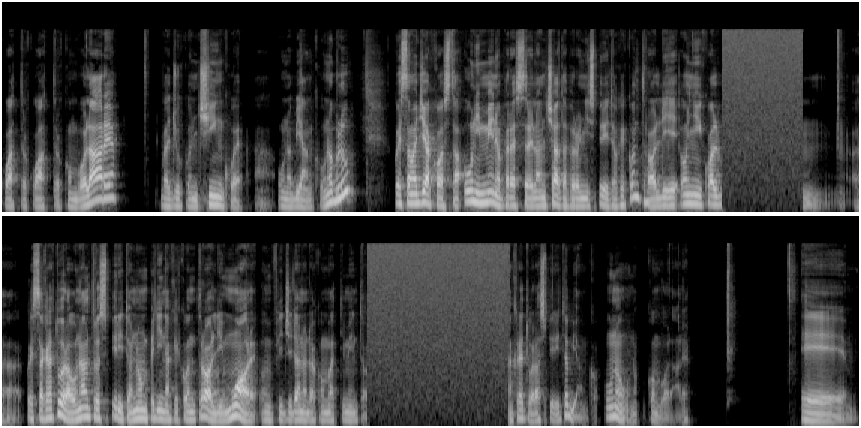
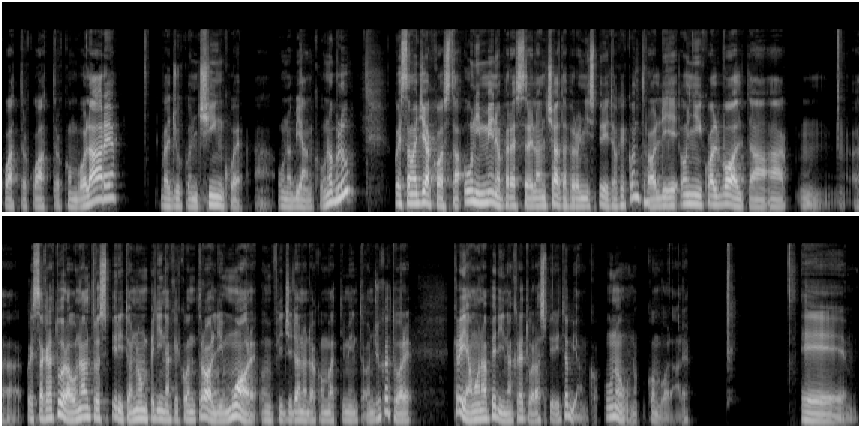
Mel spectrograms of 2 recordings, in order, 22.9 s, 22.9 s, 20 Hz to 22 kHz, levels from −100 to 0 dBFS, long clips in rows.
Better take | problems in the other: second | audio cutting out; filled with static; at 9.5 s for 1 s and at 16 s for 2 s

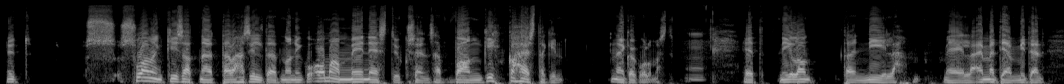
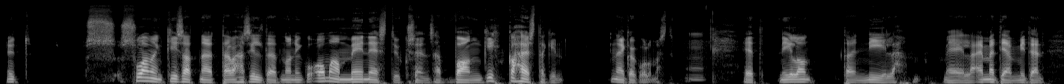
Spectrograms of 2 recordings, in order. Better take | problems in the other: second | distortion; heavy; 7 dB below the speech

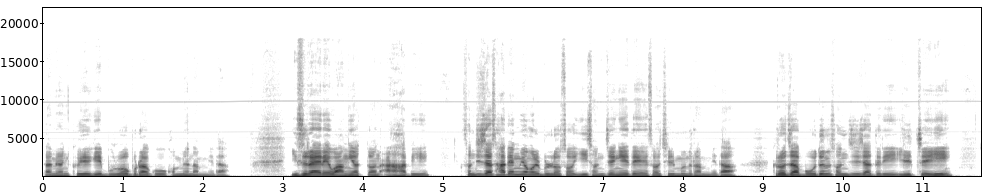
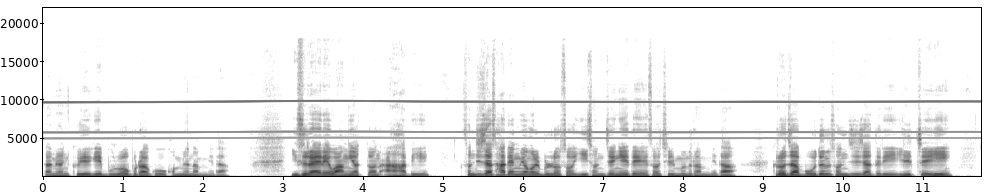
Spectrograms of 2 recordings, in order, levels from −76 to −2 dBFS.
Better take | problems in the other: first | high-pitched whine; loud; throughout; 9.5 kHz, 6 dB below the speech; faint in the first

